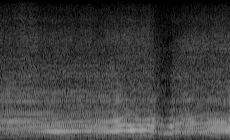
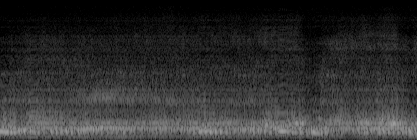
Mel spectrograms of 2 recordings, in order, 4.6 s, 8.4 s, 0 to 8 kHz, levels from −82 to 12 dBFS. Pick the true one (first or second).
first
